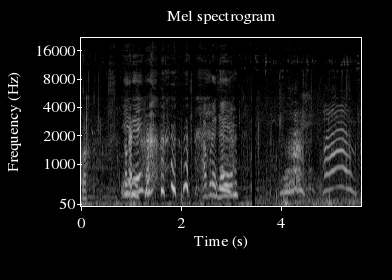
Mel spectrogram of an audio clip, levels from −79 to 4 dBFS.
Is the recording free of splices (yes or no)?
no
